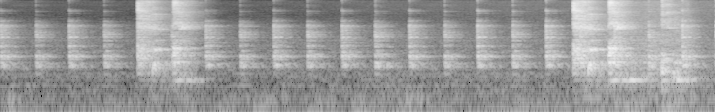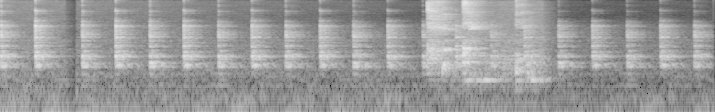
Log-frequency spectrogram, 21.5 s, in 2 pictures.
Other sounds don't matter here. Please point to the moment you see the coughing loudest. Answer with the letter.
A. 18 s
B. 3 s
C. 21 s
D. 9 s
D.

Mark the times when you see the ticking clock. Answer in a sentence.
You can hear the ticking clock from 0.0 to 21.4 s.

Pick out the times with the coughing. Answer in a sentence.
You can hear the coughing from 2.0 to 3.0 s, from 8.6 to 10.4 s and from 17.1 to 18.9 s.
